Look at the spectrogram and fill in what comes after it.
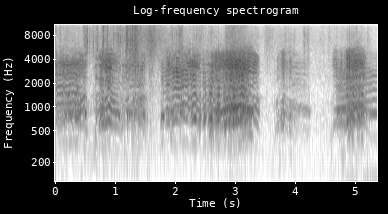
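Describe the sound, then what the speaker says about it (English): Goats let loose in a forest bleat loudly in a series of long, wavering calls, several overlapping voices close by with short pauses between bursts. "Goats let loose in the forest are very destructive, browsing just about anything they can reach."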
